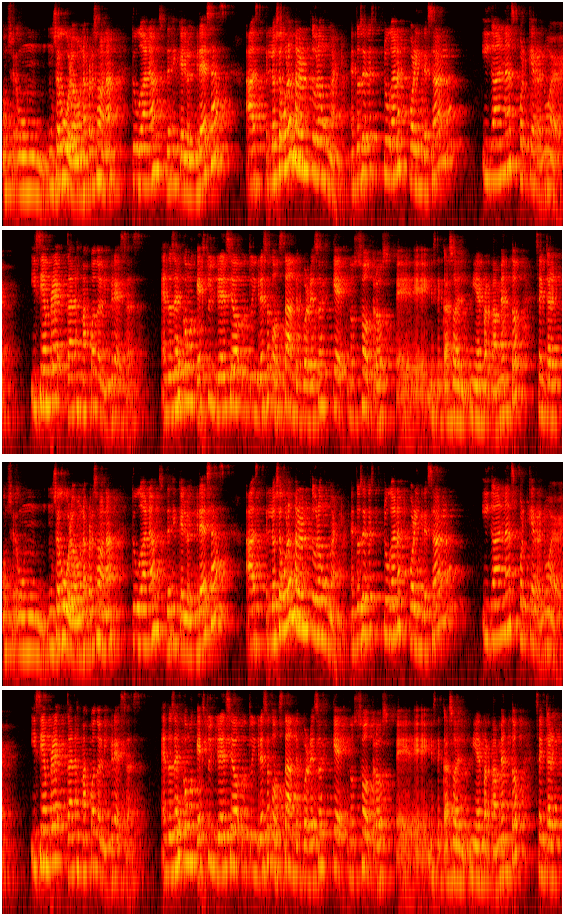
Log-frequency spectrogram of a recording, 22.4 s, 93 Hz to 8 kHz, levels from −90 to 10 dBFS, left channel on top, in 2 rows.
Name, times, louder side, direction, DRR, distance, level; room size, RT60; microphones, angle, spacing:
voice 1, 0.0-2.2 2.6-4.3 4.9-9.0 9.6-11.3 11.8-13.9 14.4-22.2, equal, ahead, 1 dB, 3.8 m, -29 dB
25.5 x 24.0 x 7.3 m, 0.71 s
head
